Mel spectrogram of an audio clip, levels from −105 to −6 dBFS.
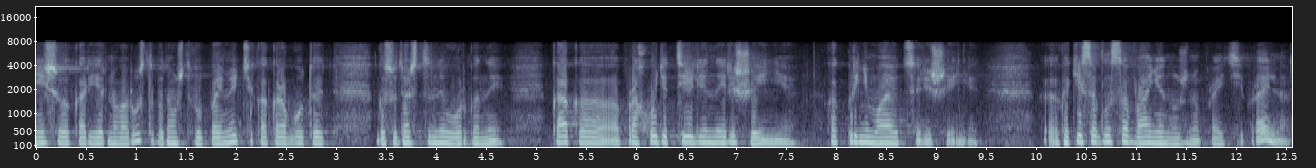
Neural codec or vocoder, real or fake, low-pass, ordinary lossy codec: none; real; none; none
